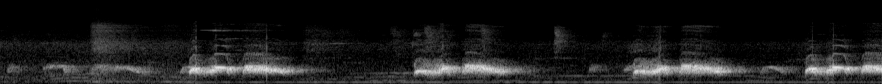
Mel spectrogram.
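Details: Lure spotted dove whose calling has begun to improve after a slump: four loud cooing phrases in a row, each about a second long, separated by quiet gaps with soft background noise and a steady low hum.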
